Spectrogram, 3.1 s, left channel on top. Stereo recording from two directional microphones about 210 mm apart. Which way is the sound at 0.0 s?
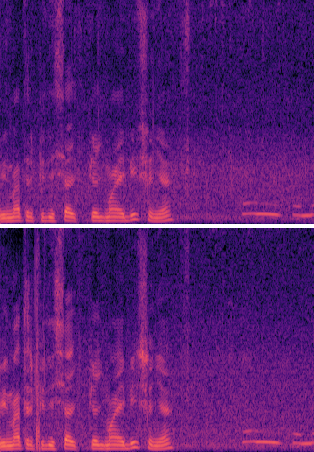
Centre (ahead or behind).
